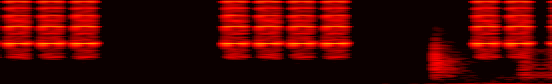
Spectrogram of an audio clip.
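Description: Digital alarm clock beeping: quick bursts of four high beeps, one burst about every second, three bursts in all.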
